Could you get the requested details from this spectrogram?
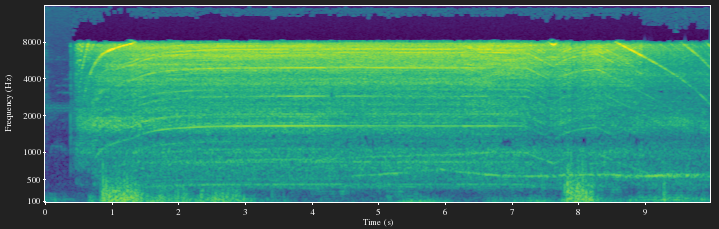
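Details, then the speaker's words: Ryota 2010VR 10mm drill fitted with an MT60-type substitute armature after large brush sparking: spins up to steady high whine, even pitch for several seconds, no crackle or stutter; only slight normal sparking, healthy motor. "nah ini dikit banget ya pengapianya kalau segini normal guys yang penting pengapiannya Tidak besar seperti tadi"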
